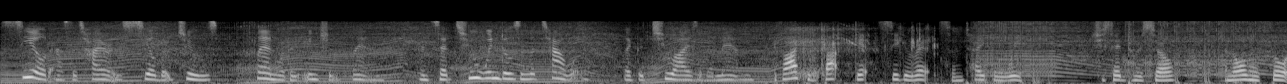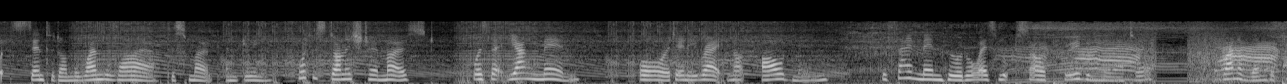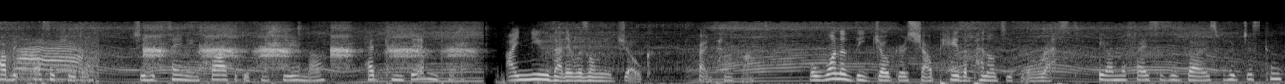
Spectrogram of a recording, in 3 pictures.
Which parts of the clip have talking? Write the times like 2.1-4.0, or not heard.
0.0-24.4, 25.1-38.5.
